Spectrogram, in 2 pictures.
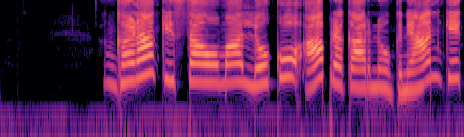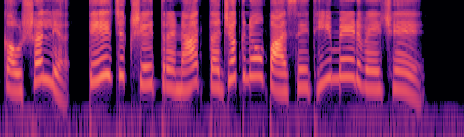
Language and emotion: Gujarati, neutral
